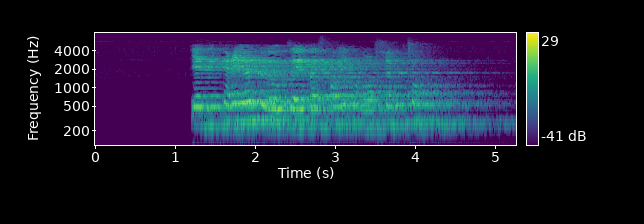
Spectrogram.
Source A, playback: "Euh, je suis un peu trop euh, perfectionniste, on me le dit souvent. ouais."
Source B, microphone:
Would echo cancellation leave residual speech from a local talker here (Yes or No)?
Yes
